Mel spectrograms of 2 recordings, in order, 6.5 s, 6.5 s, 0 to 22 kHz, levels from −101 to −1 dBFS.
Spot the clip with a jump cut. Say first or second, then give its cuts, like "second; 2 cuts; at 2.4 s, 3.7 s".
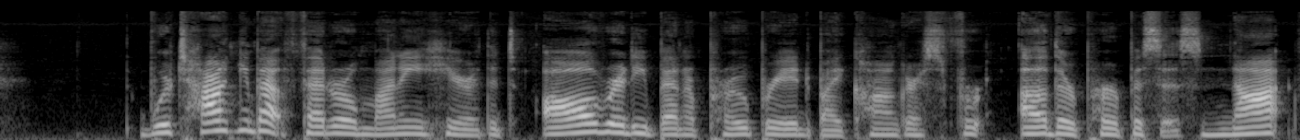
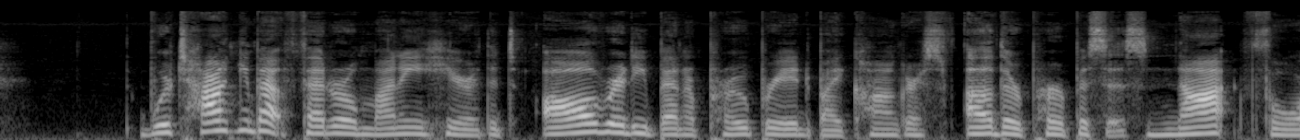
second; 1 cut; at 4.7 s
